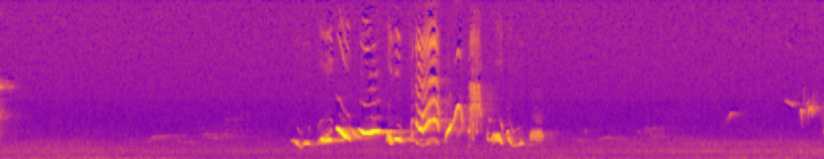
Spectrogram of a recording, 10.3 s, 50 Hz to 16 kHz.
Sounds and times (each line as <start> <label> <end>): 0.0 blackbird singing 0.2
0.0 cars 4.1
3.6 blackbird singing 6.9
